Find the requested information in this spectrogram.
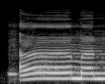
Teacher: nun yang bertasdid gunna musyaddadah kita dengungkan selama 3 harakat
